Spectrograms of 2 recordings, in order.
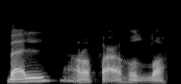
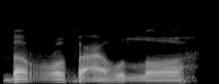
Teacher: Ketika dia idgham kamil maka lamnya lebur ke huruf huruf ro. Barofaahullah.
